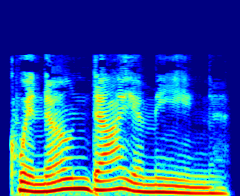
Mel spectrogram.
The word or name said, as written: quinonediimine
